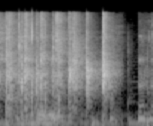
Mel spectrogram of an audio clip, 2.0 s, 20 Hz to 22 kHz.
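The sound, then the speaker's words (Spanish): A burst of applause, requested by "our dear mother" during a sermon on Psalm 150, with dense, rapid hand claps and a few sharper, louder claps standing out, ending abruptly; voices murmur faintly underneath. “Nuestra querida madre acaba de pedir un aplauso.”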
